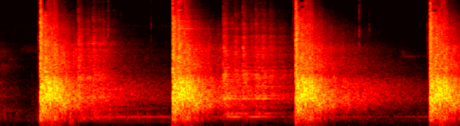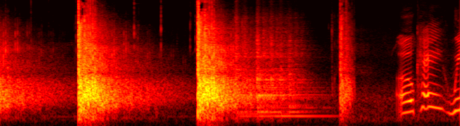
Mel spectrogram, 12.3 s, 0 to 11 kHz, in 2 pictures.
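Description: Six loud, sharp gunshots from a Cosaint Arms COS11 fired outdoors, spaced about one and a half seconds apart, each ringing out briefly before the next, followed by a clipped exclamation of voice.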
